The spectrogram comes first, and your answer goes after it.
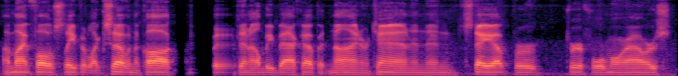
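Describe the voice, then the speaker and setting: A deep, smooth, monotone voice at a moderate pace belongs to an American vlogger in his sixties. Walking outside, he answers live chat with casual, rambling stories of the past, chuckling often as he goes.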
